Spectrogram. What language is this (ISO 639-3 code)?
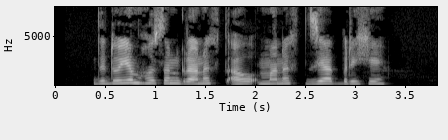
pus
